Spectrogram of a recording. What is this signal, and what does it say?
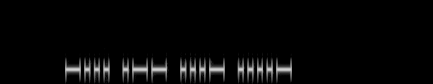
Morse code, heard as a keyed tone, about 25 wpm, 700 Hz. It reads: BWV4
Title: Four Challenging Letter-Number Combinations 25wpm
